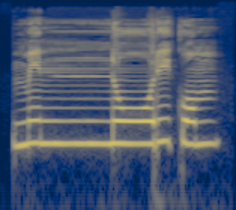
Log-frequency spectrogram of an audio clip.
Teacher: نون حروف الادغام بغنہ میں سے ہے، ادغام کا معنی ہے حرف کو حرف میں داخل کرنا، تو ہم نون ساکن کو دوسرے نون میں ملا کے ایک ہی نون غنہ اور تشدید کے ساتھ پڑھیں گے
